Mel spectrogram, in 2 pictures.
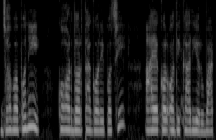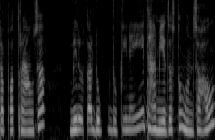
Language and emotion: Nepali, fearful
